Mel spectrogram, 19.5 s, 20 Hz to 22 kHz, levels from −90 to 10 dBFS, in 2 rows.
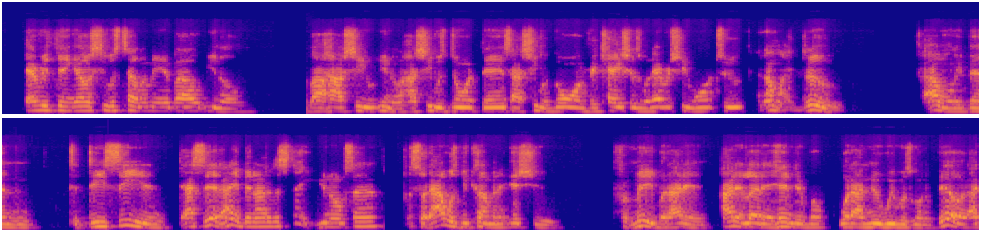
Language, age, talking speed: English, 30-49, 235 wpm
